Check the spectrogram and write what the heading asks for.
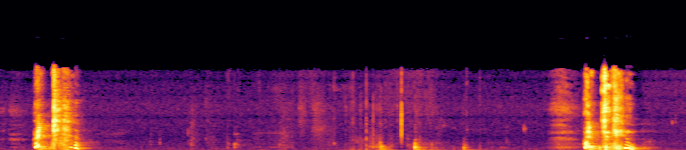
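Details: Sneezing triggered by sneezing powder inside a face shield: two loud sneezes a few seconds apart, with softer breathy snorts between them.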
